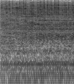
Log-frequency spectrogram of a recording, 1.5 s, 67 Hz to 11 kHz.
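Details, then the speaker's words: Knocking from the gearbox of a Bomford Falcon hedge cutter on a New Holland T5, heard after a couple of hours of cutting. Oil was changed with no improvement, and the teeth were seen meshing; the gearbox is being removed for inspection. Fast, regular knock with a low hum. "if you can hear that knocking that's the sound that we've got I've just done a couple of hours hedge curing down here on that one looks a bit better than before but that's not going any better since it changed the oil"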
